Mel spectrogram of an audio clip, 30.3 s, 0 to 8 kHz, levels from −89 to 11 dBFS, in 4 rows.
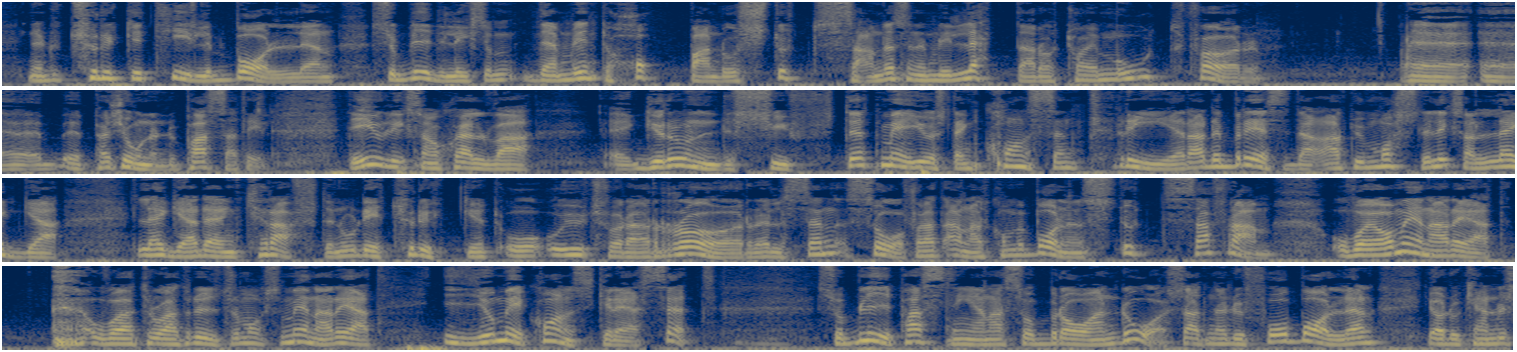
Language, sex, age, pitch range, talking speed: Swedish, male, 30-49, 130-185 Hz, 190 wpm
